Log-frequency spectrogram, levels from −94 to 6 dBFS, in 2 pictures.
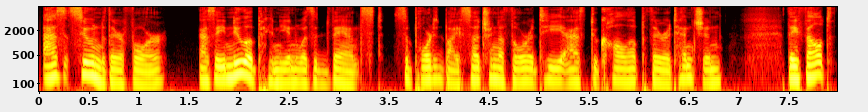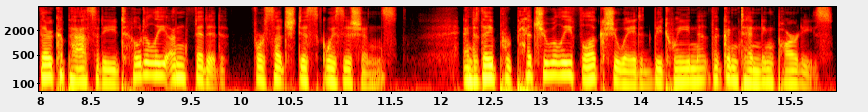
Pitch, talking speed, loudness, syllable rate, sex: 120 Hz, 140 wpm, -20 LUFS, 5.1 syllables/s, male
